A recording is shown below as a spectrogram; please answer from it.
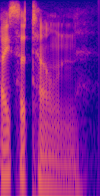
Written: isotones

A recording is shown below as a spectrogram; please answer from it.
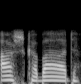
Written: Ashkhabad

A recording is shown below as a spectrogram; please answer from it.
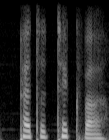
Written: Petah Tiqwa

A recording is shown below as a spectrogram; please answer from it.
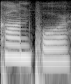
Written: Cawnpore

